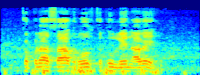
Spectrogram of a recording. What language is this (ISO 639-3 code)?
gig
